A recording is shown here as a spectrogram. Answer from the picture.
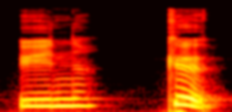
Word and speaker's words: queue: And in French, this is how you pronounce it. Une queue. Une queue. So it's a deeper E sound here that you're supposed to make.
